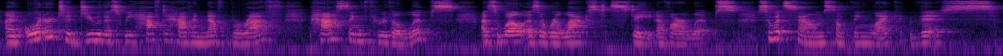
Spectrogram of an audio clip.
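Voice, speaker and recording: A woman vocal coach leading a warm-up lesson, encouraging and checking in with "okay?" as she goes. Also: fairly low pitch, unhurried, hardly any pauses. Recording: roomy echo with faint ambient noise.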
